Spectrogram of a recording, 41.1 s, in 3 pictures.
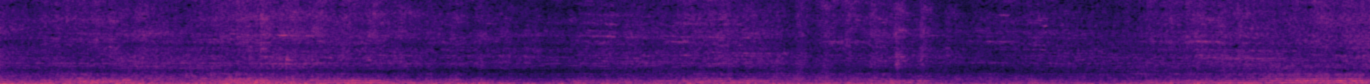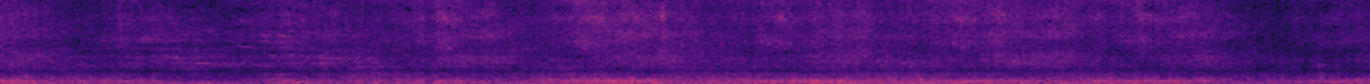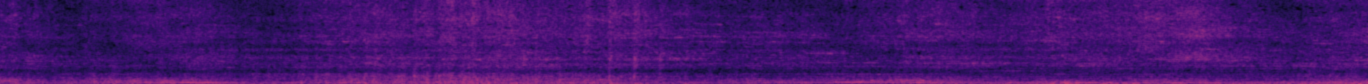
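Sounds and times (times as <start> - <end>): freight train wheels on rails: 0.0 - 41.0.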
